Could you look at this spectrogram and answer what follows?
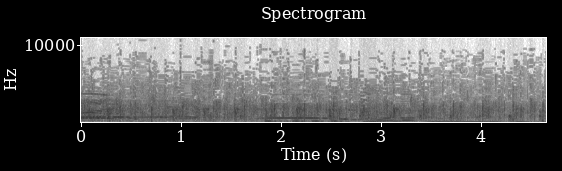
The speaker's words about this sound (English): How about one more round of applause for … and the quintet on the stage?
